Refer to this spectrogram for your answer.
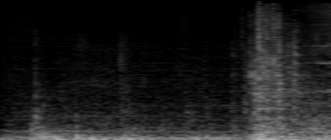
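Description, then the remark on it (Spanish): A door opens near the end with a brief, fairly loud whooshing slide, following a couple of seconds of steady low rumbling room noise and faint knocks. “Al oír la puerta, entra rápidamente en una salita donde hay una máquina de Coca-Cola.”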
